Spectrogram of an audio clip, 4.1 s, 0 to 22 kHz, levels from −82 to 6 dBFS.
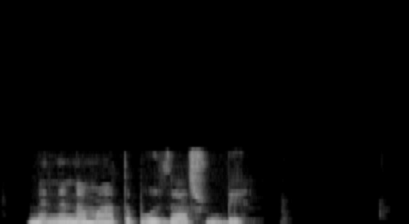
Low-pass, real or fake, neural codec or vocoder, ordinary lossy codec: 7.2 kHz; real; none; MP3, 48 kbps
